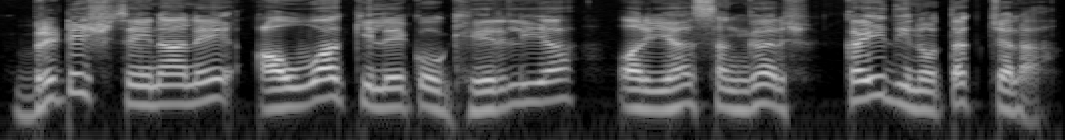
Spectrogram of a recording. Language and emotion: Hindi, neutral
